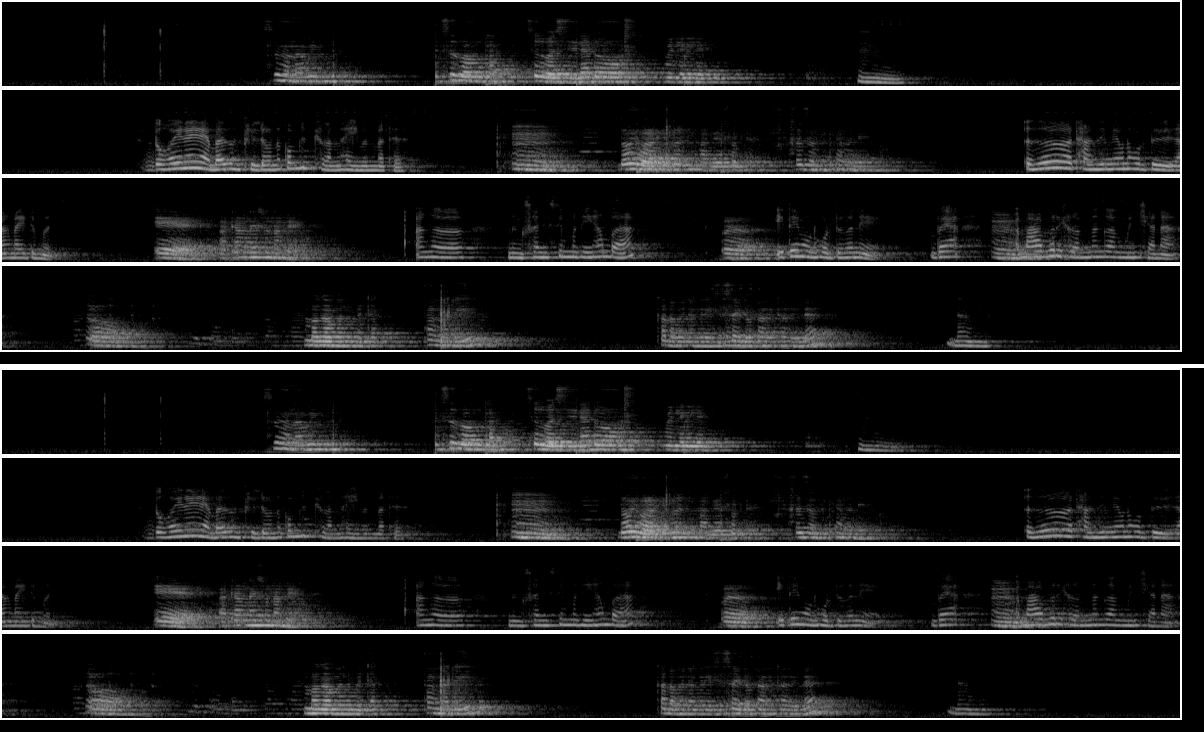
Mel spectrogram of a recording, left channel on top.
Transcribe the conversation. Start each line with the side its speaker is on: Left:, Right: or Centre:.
Left: <unintelligible>
Right: जोंहानाबो इदिनो सोरबा उन्दुदों सोरबा जिरायना दं बेलेग बेलेग
Left: उम दहाय रायलायनायबा जों फिल्डावनो कमप्लिट खालामनो हायोमोन माथो।
Right: उम दहाय हराखैमोन माबायावसो हरदों ओजों फैखांनानै।
Left: ओहो थांजेननायावनो हरदो आं नायदोंमोन।
Right: ए माथो आं नायस'नाखै।
Left: आंङो नोंसानिसिम मोनहैहांबा ए
Right: ओ
Left: टाइमावनो हर। दो माने ओमफ्राय
Right: अ
Left: माबोरै खालामनांगो आं मिथियाना।
Right: अ होमबा गाबोननिफ्राय थाब थांनानै। खालामहैनांगोन एसे साइदआव
Left: ओं
Right: थांङै थांङैनो। <inaudible>
Left: ओं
